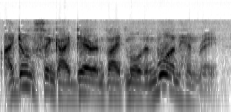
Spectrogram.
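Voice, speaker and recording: An actor playing a driven, haunted young gentleman scientist in earnest, formal, dramatic 1940s radio drama style, with a husky voice. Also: medium pitch, animated, brisk. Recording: muffled 1940s radio recording.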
